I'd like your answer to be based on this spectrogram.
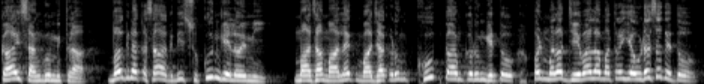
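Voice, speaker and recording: A man's voice: high voice, a little slow, a little mellow. A man voicing a naive, overworked village donkey in a children's animal story, with a plaintive, simple manner. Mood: self-pitying.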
